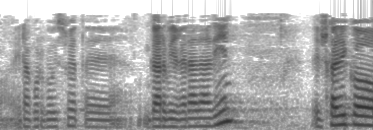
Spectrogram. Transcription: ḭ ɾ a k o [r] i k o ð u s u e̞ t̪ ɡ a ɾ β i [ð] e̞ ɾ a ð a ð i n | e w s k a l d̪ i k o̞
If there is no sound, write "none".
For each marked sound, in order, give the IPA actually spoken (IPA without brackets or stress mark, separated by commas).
r, ɣ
